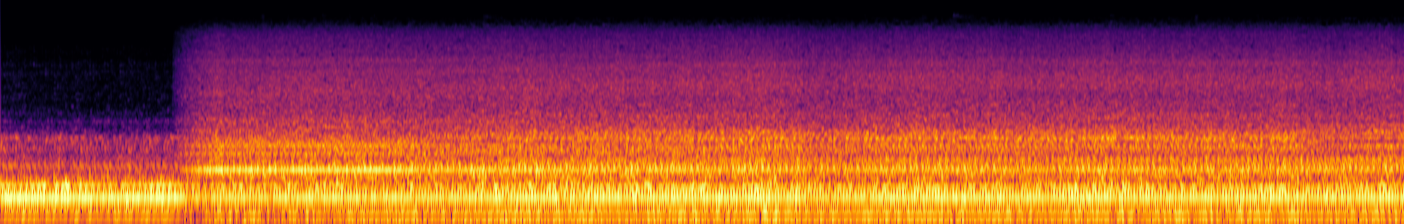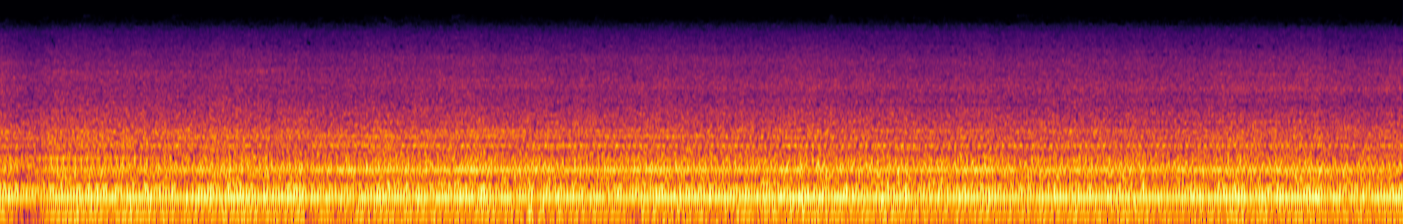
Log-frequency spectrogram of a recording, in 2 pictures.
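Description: Small plane's engine and propeller droning steadily, heard from inside the cabin, with a hum held at one pitch under a loud rushing hiss. About two seconds in, the sound changes abruptly from a muffled low hum to the full, brighter drone.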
